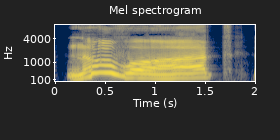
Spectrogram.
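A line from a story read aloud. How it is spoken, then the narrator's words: Yelled, wailing. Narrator (Russian): завопил Ринсвинд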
